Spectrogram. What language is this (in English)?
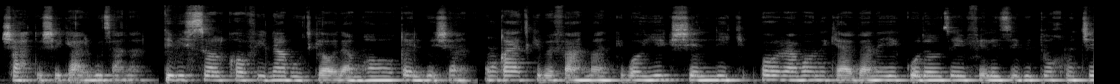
Persian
